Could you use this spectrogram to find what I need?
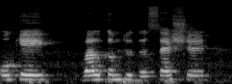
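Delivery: flat monotone, droning on one level pitch. Showing a speech opening delivered in one monotone: flat monotone pitch. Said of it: "I have retained the same pitch, monotonous pitch throughout".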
